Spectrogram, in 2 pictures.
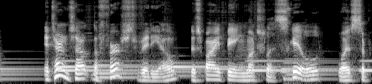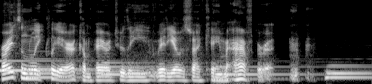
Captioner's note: cough cough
